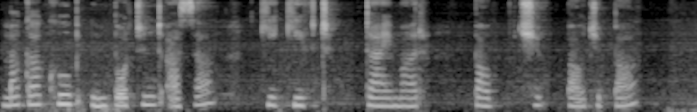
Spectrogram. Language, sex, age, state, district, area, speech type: Goan Konkani, female, 30-45, Goa, Salcete, rural, spontaneous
